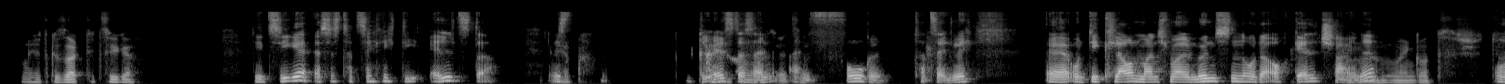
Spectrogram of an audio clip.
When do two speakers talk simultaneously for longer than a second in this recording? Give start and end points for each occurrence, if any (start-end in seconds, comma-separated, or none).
7.0-8.3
